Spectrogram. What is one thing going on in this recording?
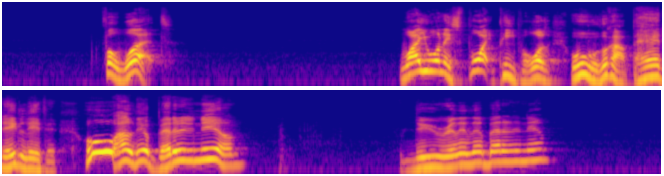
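A man speaks with animation, close to a microphone, in short bursts with pauses.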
